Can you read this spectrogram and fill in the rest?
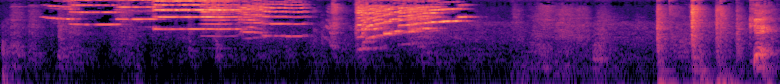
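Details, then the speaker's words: Door with two hinges, before lubrication, swung open and shut. Thin, wavering squeal rising in pitch as dry hinge metal rubs on metal: squeaky door hinge. "so we have a very squeaky door case you want to hear it one more time let's do it"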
